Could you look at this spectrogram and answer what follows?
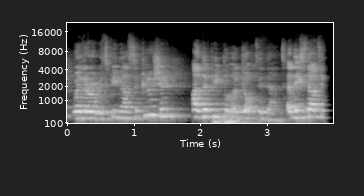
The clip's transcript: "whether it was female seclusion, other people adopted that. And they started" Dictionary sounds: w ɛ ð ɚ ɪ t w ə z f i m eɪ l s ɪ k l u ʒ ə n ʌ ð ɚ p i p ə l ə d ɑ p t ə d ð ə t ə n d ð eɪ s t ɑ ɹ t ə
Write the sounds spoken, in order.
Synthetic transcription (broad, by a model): w ɛ ð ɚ ɪ t w ə z f i m eɪ l s ɪ k l u ʒ ə n ʌ ð ɚ p i p ə l ə d ɑ p t ə d ð ə t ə n ð eɪ s t ɑ ɹ t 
